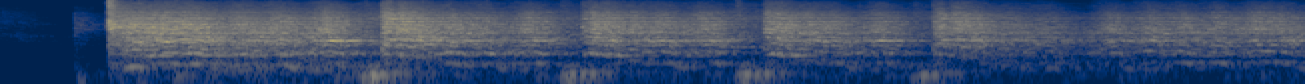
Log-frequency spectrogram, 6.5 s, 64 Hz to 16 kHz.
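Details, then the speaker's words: 2008 Toyota Prius with 5.3L LS V8 swapped in, first cold start: rough lumpy idle surging about once a second; cylinders one and two dead and cold from flooding injectors. "okay well we definitely have a cylinder one this that's ice cold the other ones are warm right number two is cold too"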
